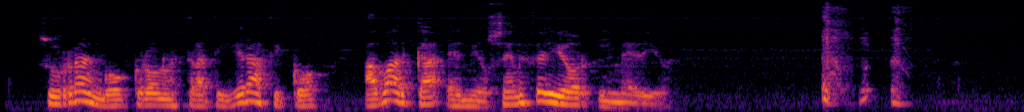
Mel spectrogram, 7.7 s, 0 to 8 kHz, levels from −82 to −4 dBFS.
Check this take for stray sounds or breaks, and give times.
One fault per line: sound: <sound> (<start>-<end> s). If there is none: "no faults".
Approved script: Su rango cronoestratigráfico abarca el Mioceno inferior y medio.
sound: cough (6.2-6.9 s)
